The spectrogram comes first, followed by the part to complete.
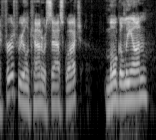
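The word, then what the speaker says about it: Mogollon: real Encounter With Sasquatch mogon monster pronounced mugon all right before this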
